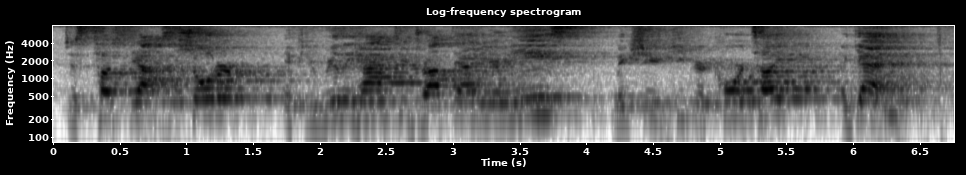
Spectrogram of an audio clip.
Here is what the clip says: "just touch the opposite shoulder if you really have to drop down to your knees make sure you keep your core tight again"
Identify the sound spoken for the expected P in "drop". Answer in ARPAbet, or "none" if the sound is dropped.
P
